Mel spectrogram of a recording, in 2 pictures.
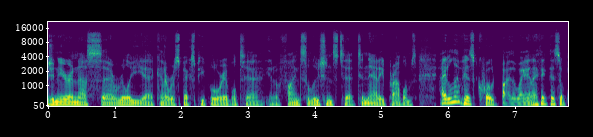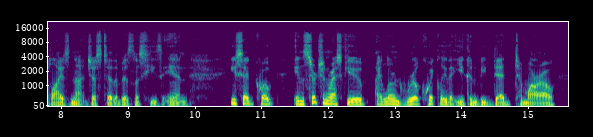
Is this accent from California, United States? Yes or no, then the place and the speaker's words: yes; Mountain View, California, United States; lined up meetings at NASA's Ames Research Center, which is right here in my hometown of Mountain View, California.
